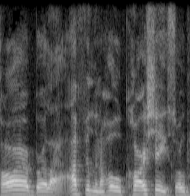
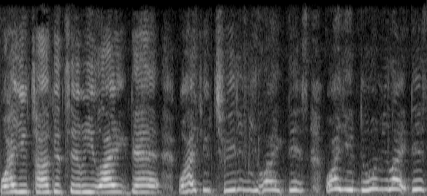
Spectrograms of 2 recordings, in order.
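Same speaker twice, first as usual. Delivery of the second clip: mock sobbing voice, very high and tearful; 11 semitones higher than usual. Retelling an argument, quoting a woman who started crying again: imitating someone crying. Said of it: "So she started crying again".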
